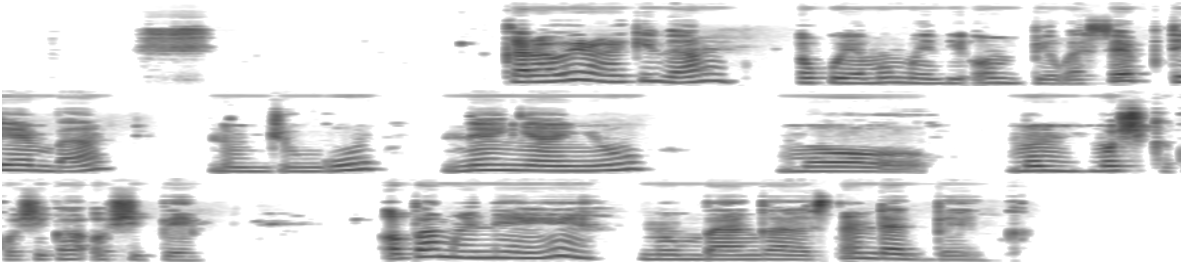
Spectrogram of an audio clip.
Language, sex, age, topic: Oshiwambo, male, 25-35, finance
